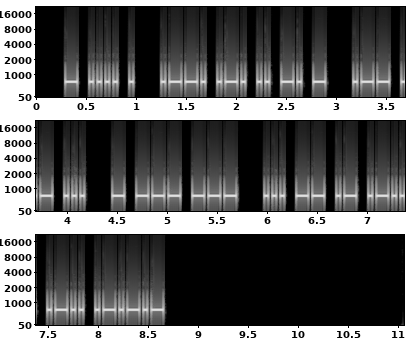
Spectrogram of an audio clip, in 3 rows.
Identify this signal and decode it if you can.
Morse code, heard as a keyed tone, about 30 wpm, 700 Hz. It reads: THE PRINT WAS TOO SMALL.
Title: Sentences from Top 1400 Words 30wpm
